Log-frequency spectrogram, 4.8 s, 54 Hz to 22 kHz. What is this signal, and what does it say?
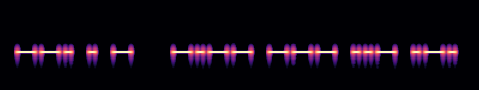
Morse code, heard as a keyed tone, about 20 wpm, 700 Hz. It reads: GET YOUR
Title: Sentences from Top 1000 Words - Review Part 4 - 20wpm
